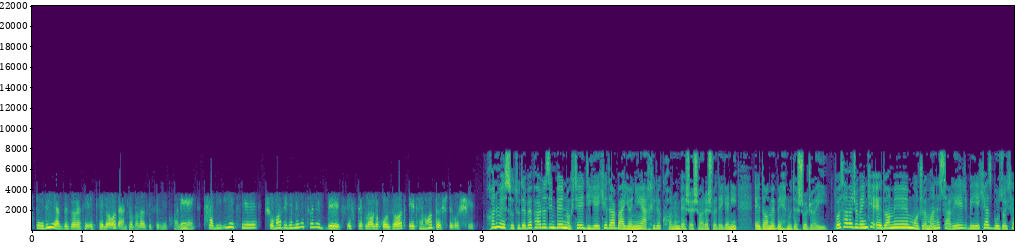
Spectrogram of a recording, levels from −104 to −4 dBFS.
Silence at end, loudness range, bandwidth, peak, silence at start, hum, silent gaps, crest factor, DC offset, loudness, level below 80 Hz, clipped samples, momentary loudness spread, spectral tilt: 0 s; 5 LU; 8 kHz; -2 dBFS; 0.1 s; none; none; 14 dB; under 0.1%; -16 LUFS; -54 dBFS; under 0.1%; 10 LU; -5 dB/octave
